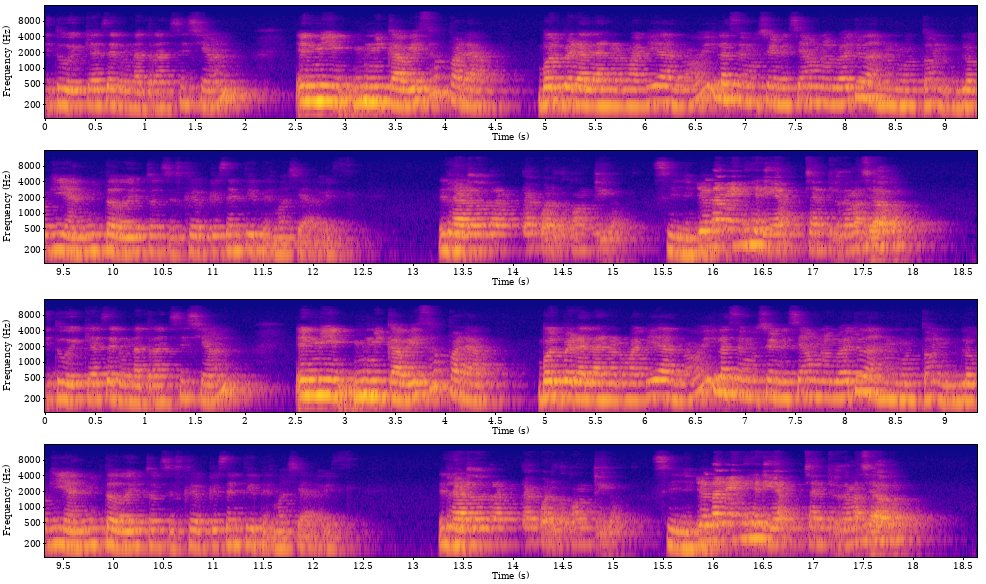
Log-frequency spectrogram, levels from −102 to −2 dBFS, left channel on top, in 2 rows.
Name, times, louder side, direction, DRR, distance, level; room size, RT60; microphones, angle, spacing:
voice 1, 0.0-1.9 2.5-4.4 4.9-12.2 13.3-13.5 15.5-15.9, equal, 20° right, -2 dB, 0.3 m, -27 dB
voice 2, 13.3-15.0 15.8-17.8, equal, 65° right, -8 dB, 0.9 m, -28 dB
4.2 x 2.5 x 2.9 m, 0.78 s
head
